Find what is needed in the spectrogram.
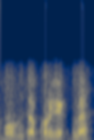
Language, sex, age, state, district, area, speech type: Marathi, male, 30-45, Maharashtra, Osmanabad, rural, conversation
